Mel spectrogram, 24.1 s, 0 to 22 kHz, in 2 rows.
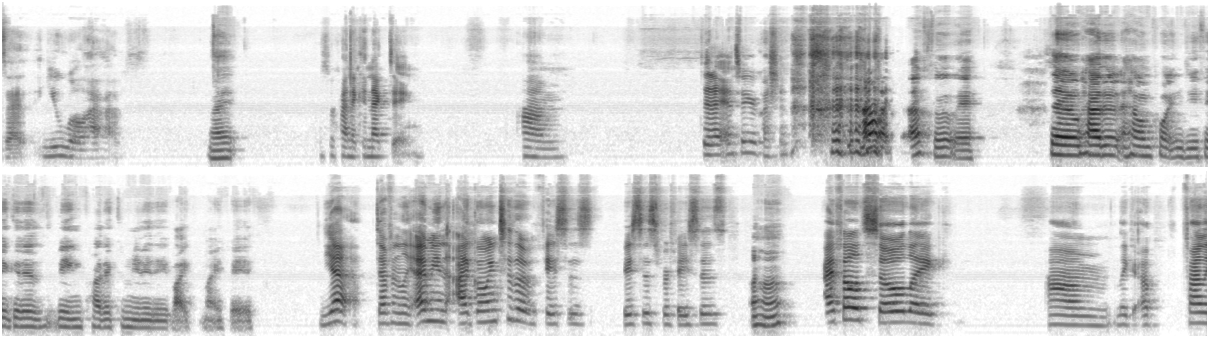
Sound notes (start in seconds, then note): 7.8 laughs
